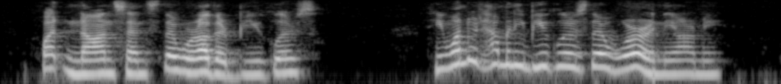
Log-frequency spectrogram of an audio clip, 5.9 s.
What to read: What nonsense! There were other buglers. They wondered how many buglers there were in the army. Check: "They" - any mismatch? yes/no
yes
